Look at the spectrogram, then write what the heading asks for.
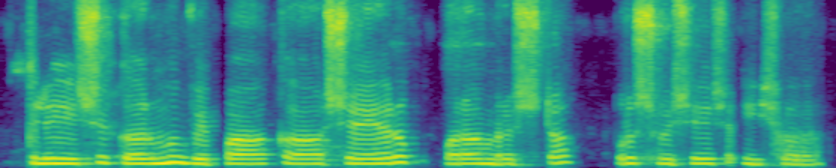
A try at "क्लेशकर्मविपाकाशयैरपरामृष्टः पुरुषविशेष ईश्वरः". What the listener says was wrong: श के बाद यह है, लेकिन यह के बाद र भी तो है, इन्होंने र नहीं बोला था ना। क्लेश कर्म विपाकाशयर, ठीक है। क्लेश कर्म विपाकाशयर परामृष्टः। अब यहाँ पे अपने पौध लेना है क्योंकि विसर्ग आ गया। क्लेश कर्म विपाकाशयर परामृष्टः पुरुष विशेष ईश्वरः।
